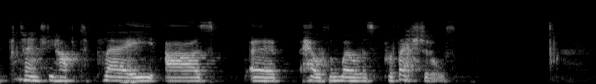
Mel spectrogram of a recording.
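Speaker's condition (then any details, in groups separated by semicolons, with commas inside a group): No condition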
